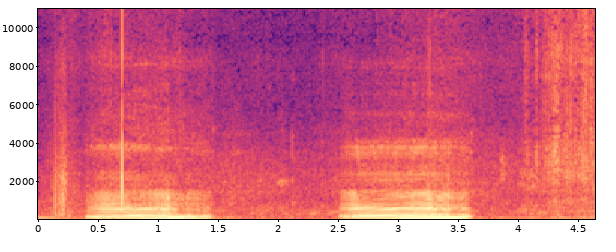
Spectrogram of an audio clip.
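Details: Two long, grumbling snores from a sleeping puppy, each about a second, with a wavering buzzy tone and a brief click near the start, quiet pause between.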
